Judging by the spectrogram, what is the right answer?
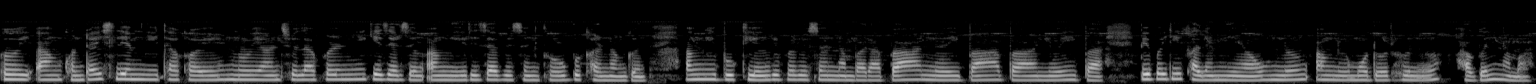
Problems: constant background noise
